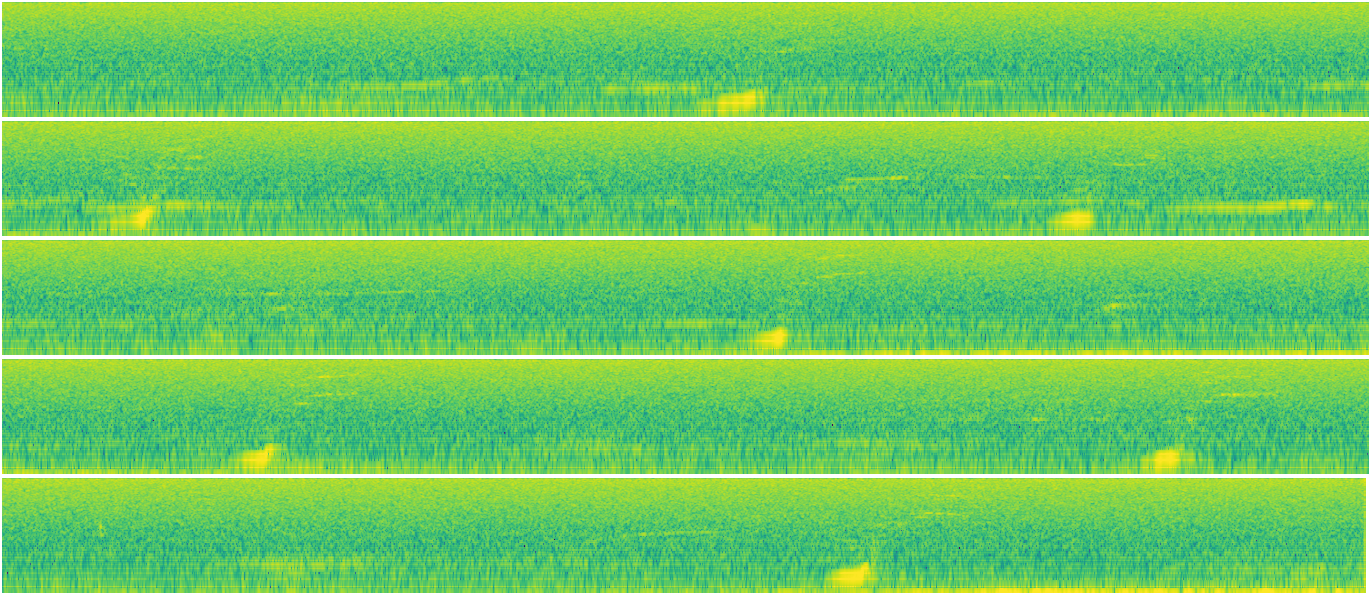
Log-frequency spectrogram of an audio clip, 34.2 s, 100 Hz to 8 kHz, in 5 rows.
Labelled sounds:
11.0	11.4	humpback whale, 0.80 to 0.99 kHz
22.1	22.3	humpback whale, 1.9 to 2.2 kHz
26.6	26.8	humpback whale, 1.9 to 2.1 kHz
30.6	30.9	humpback whale, 0.96 to 1.1 kHz
31.9	32.2	humpback whale, 1.8 to 2.1 kHz

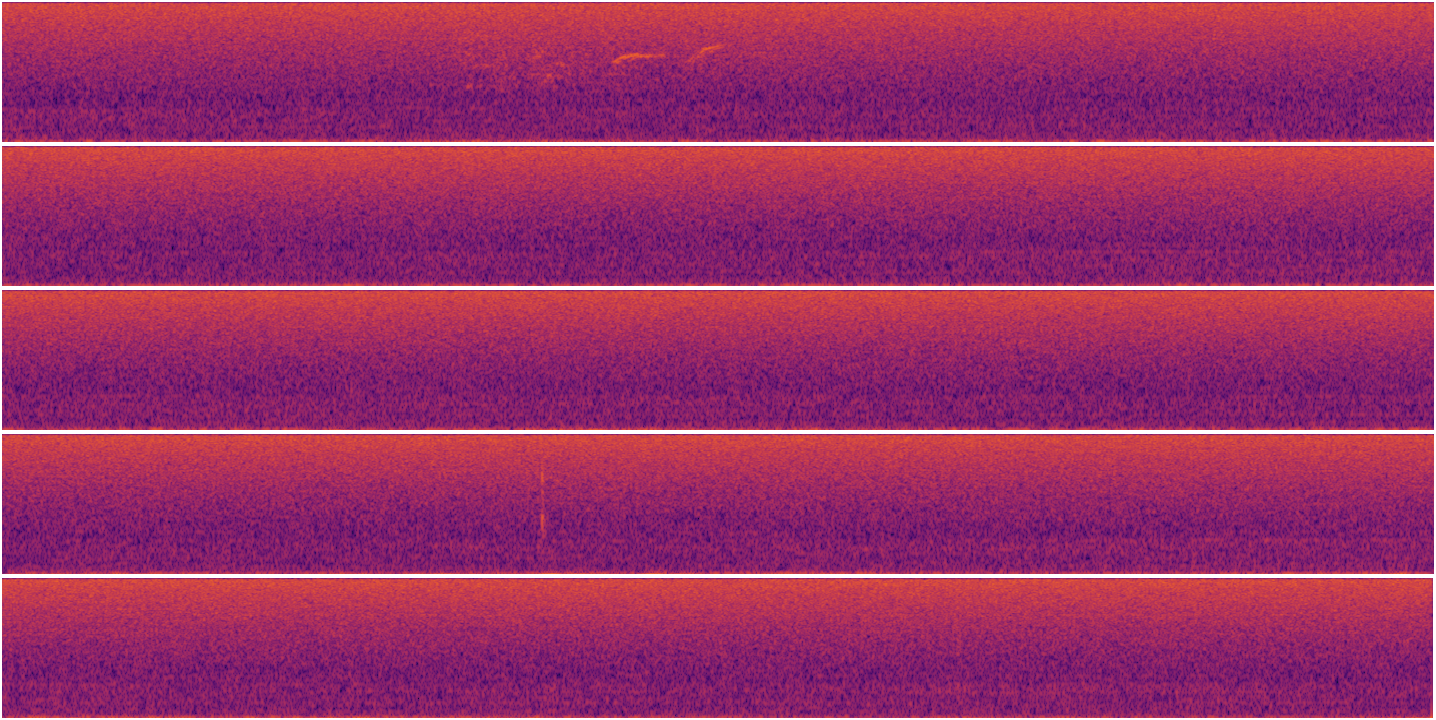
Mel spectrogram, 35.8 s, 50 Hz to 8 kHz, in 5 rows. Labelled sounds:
3.1	3.4	humpback whale, 2.1 to 2.6 kHz

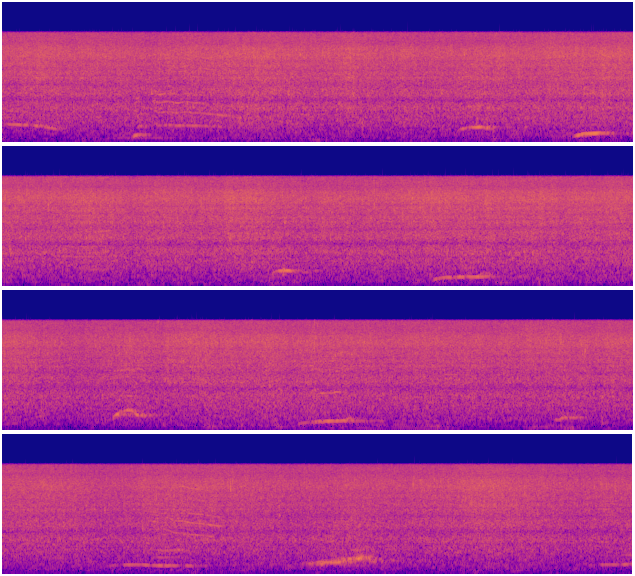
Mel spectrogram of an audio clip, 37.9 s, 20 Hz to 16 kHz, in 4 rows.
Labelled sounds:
2.2	2.5	humpback whale, 1.0 to 1.2 kHz
20.6	20.9	humpback whale, 2.0 to 2.2 kHz
31.0	31.5	killer whale, Bigg's (transient), 1.5 to 4.5 kHz

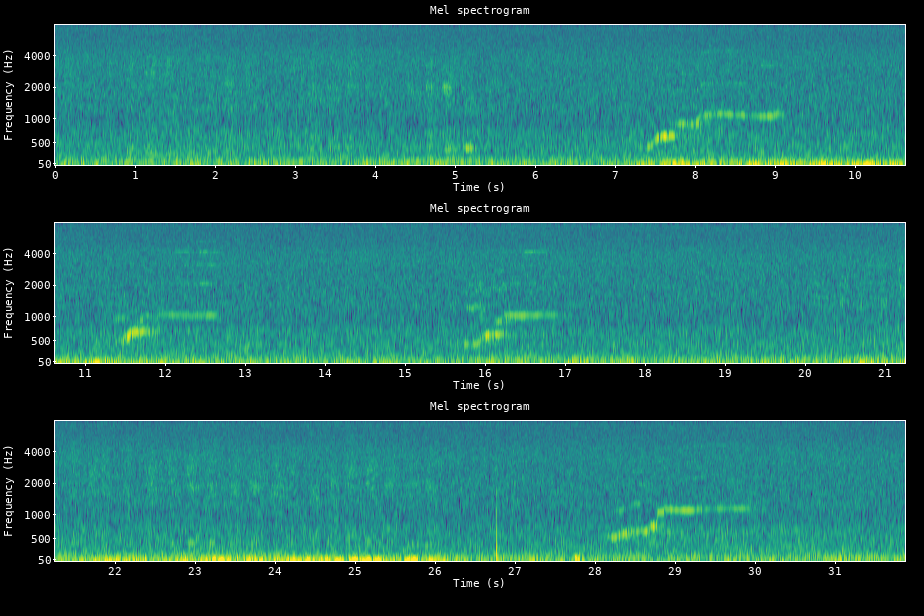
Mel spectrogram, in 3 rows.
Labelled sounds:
7.7	9.1	humpback whale, 0.83 to 1.2 kHz
11.9	12.4	humpback whale, 0.99 to 4.2 kHz
16.0	16.8	humpback whale, 0.83 to 4.2 kHz
28.7	29.3	humpback whale, 0.80 to 1.2 kHz

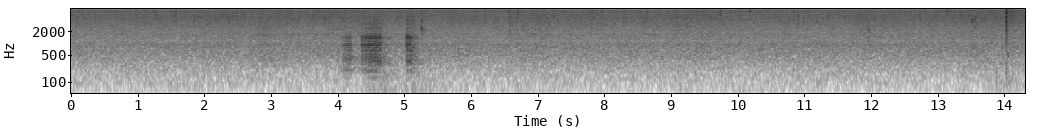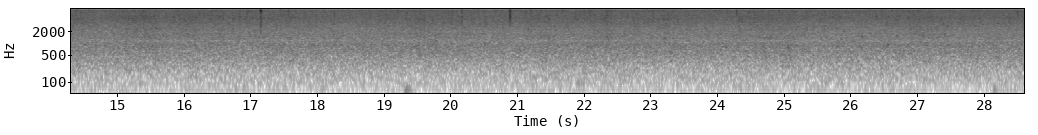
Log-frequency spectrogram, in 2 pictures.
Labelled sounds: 4.3	4.7	croaking sound likely from a nearby submerged object, 1.3 to 1.6 kHz

